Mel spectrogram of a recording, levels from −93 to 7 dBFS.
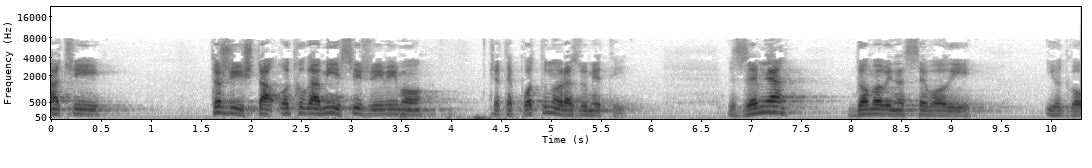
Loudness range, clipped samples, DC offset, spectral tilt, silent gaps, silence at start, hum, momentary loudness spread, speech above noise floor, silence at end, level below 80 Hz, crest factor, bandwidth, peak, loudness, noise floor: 4 LU; under 0.1%; under 0.1%; -6 dB/octave; none; 0 s; none; 17 LU; 39 dB; 0 s; -54 dBFS; 20 dB; 8 kHz; 0 dBFS; -19 LUFS; -57 dBFS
